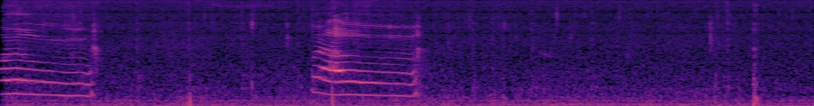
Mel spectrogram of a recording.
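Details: Domestic cat giving two drawn-out, slightly falling meows with rich harmonics, about three seconds apart, in an otherwise quiet indoor room with faint low hum.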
